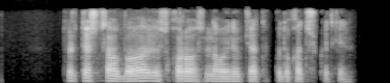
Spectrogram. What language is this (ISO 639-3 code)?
kir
